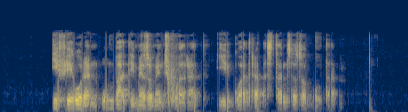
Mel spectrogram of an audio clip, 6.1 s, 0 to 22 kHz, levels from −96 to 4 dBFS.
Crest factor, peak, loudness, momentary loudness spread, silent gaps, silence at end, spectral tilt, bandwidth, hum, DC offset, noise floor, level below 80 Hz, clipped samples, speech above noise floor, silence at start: 20 dB; -2 dBFS; -20 LUFS; 22 LU; none; 1.1 s; -3 dB/octave; 8 kHz; none; under 0.1%; -79 dBFS; -56 dBFS; under 0.1%; 58 dB; 0.8 s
